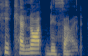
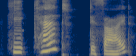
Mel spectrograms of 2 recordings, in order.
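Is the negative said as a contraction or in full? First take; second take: full; contraction. First: The negative is said in full as cannot. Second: The negative is contracted into one syllable. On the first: The speaker calls it wrong. "it doesn't sound very natural to say that" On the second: The speaker calls it right. "So you want to say"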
